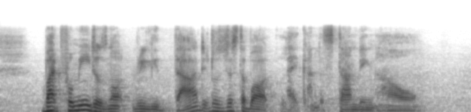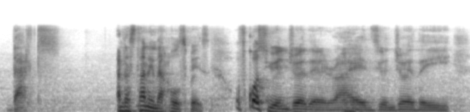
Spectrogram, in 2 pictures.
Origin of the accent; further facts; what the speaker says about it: Kenya; Let me speak now as a Kenyan.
